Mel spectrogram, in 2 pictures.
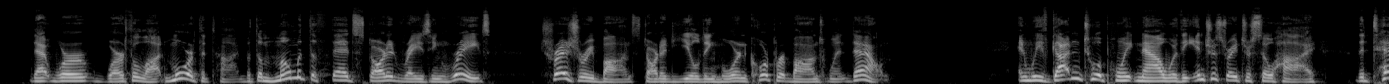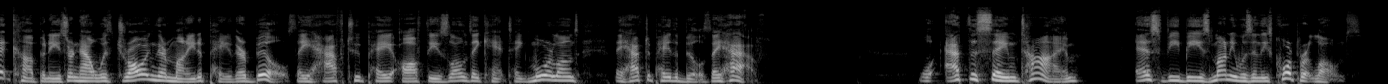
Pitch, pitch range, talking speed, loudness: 160 Hz, 135-185 Hz, 185 wpm, -25 LUFS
